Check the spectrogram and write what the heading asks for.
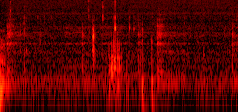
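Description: Near silence in a pause between sung lines, with a few faint small clicks about a second in.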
